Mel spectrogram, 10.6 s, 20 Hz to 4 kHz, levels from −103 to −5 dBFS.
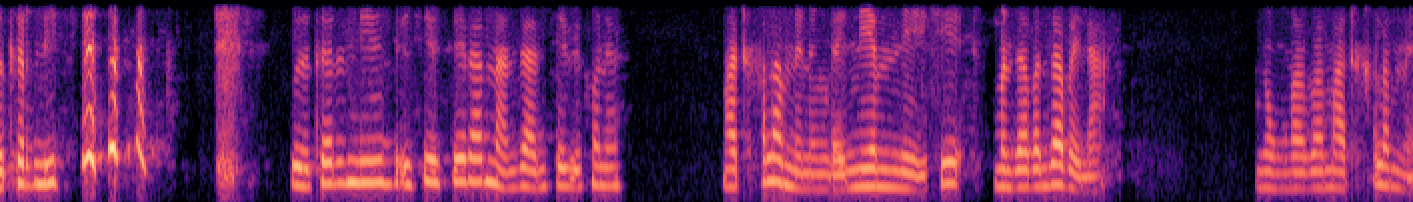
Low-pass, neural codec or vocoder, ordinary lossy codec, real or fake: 3.6 kHz; none; none; real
